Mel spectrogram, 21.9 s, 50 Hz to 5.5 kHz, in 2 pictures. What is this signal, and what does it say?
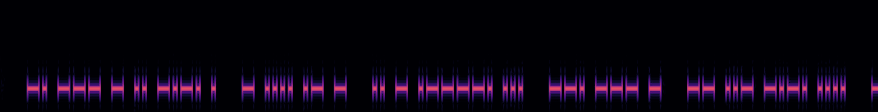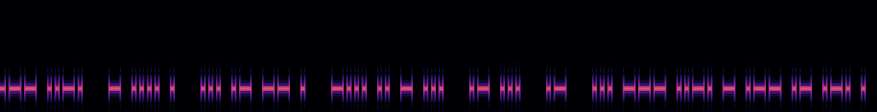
Morse code, heard as a keyed tone, about 25 wpm, 600 Hz. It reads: NOTICE THAT IT'S GOT MUCH OF THE SAME BITS AS A SOFTWARE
